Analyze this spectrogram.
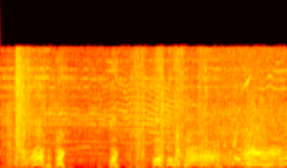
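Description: A cartoon creature yelps and cries out in a high, strained voice.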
